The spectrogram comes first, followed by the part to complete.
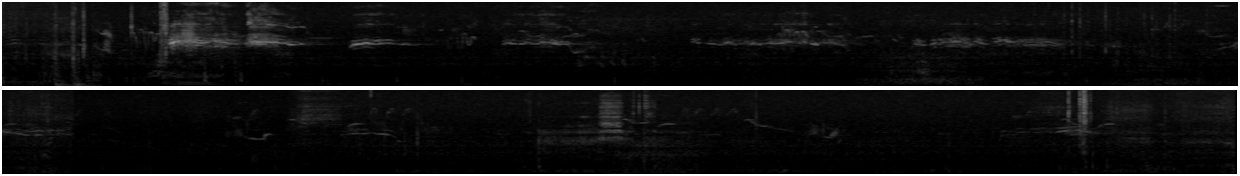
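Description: Lions growling as they crowd and feed on a warthog kill. A run of short, high, wavering squealing calls comes over the first ten or so seconds, and more low growls come later.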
